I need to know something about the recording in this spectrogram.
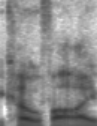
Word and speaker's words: Ko-fi: So I suppose if you take it know. on the principle of how lo-fi is pronounced, then it would be ko-fi.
